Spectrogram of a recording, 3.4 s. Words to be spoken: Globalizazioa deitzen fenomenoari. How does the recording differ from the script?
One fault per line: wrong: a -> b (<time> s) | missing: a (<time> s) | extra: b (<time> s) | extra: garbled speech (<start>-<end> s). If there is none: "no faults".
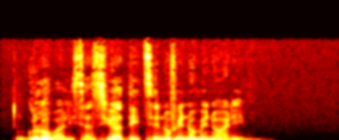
no faults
